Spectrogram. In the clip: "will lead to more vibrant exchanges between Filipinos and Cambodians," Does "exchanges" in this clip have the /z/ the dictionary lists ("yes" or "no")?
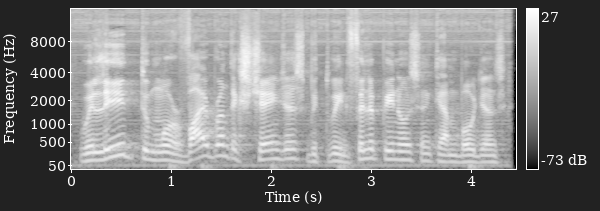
no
